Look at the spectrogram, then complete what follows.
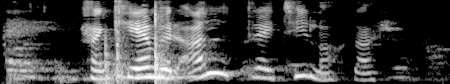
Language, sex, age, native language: Icelandic, male, 9, Icelandic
